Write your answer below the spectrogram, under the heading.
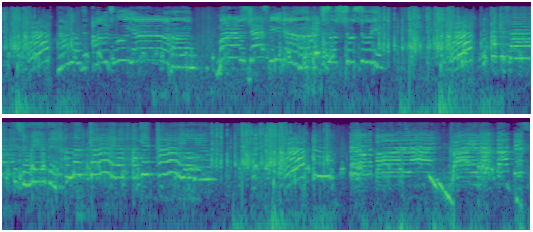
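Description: A flock of chickens clucks and squawks almost without pause, several birds calling over one another in a busy henhouse yard.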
